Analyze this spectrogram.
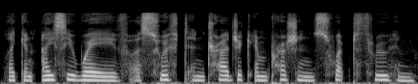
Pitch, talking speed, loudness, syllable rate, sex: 195 Hz, 170 wpm, -18 LUFS, 4.1 syllables/s, female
